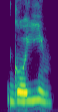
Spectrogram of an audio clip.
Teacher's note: the emphasis is on the second syllable and that's true all the way through hebrew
